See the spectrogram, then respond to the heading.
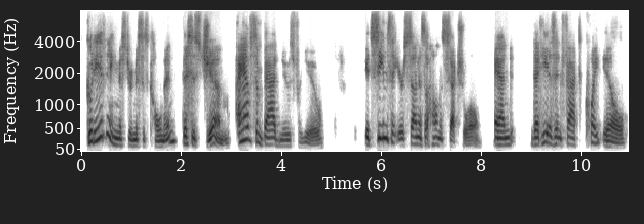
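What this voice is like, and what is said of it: Eddie Haskell-style polite voice. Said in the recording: “In his best Eddie Haskell voice”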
